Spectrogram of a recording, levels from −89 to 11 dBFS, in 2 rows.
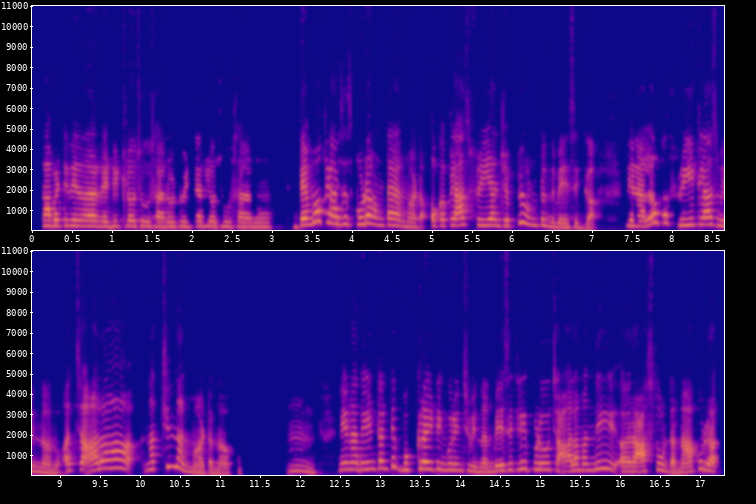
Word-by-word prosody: కాబట్టి, 280 +1 +4
నేనలా 270 -1 +4
రెడ్డిట్‌లో 260 +3 -2
చూశాను, 235 -2 -2
ట్విట్టర్‌లో 245 +1 -4
చూశాను. 220 -2 -4 0.5
డెమో 325 +10 +8
క్లాసెస్ 365 -5 0
కూడా 380 +3 +6
ఉంటాయనమాట. 280 -8 0 0.2
ఒక 290 - -2
క్లాస్ 315 +2 +4
ఫ్రీ 300 -1 -2
అని 285 -1 -6
చెప్పి 280 +10 0
ఉంటుంది 300 -6 -5
బేసిక్‌గా. 195 -4 -6 0.4
నేనలా 270 +5 +3
ఒక 410 - -1
ఫ్రీ 300 0 -1 0.2
క్లాస్ 335 0 +4
విన్నాను. 205 -8 -4
అది 310 +1 -3
చాలా 335 +4 +3 0.5
నచ్చిందనమాట 345 - -2 0.2
నాకు. 160 +1 -11 0.6
హ్మ్. 265 -4 -7 0.4
నేను 340 +1 0
అదేంటంటే, 365 +5 -1
బుక్ 325 +3 -3
రైటింగ్ 350 -3 +3
గురించి 300 -2 -4
విన్నాను. 220 -2 -3
బేసికల్లీ 320 +5 -1
ఇప్పుడు 335 +1 -2 0.2
చాలామంది 305 +6 0 0.3
ఆహ్, 235 - +2
రాస్తూ 260 +7 +4
ఉంటారు. 190 -7 -3
నాకు 255 +10 -1
ర - - +6
280 Hz, 140 wpm, -22 LUFS, 235-330 Hz, 0.6 s, డెమో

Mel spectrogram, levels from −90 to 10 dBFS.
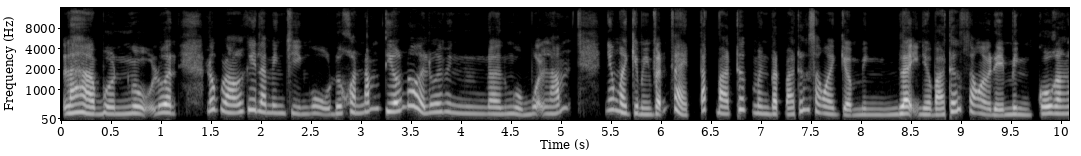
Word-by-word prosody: là 245 -2 +5
buồn 215 0 -3
ngủ 230 -2 +1
luôn, 255 0 +5 0.3
lúc 345 +2 -2
đó 255 -3 +4
có 270 - -1
khi 350 - +2
là 280 - +2
mình 245 -2 -7
chỉ 230 -2 -10
ngủ 215 -2 -5
được 230 +1 0
khoảng 270 -4 -2
5 285 +7 -1
tiếng 290 0 +5
thôi, - - +4
lúc 260 +3 -2
ấy 280 - -2
mình, 230 -5 -9
ờ, 215 -1 0
ngủ 215 -3 -5
muộn 200 +4 -4
lắm, 235 - -3 0.4
nhưng 345 0 -4
mà, 265 - +5
kiểu, 235 - -1
mình 200 -1 -4
vẫn - - +4
phải 185 - +3
tắt 330 +2 0
báo 225 -3 +3
thức, 355 -7 -2
mình 225 -3 -4
bật 210 - +2
báo 205 +1 -1
thức 335 +3 -4
xong 270 -4 -3
rồi 215 -2 0
kiểu 180 - +2
mình 190 +1 -9
lậy 225 -2 +8
nhiều 200 -1 -1
báo 190 0 +3
thức 295 - 0
xong 265 -7 -1
rồi 200 -4 0
để 180 -1 +1
mình 195 -1 -4
cố 225 +1 +6
gắng 225 -1 +2
230 Hz, 305 wpm, -22 LUFS, 210-265 Hz, 0.4 s, lậy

